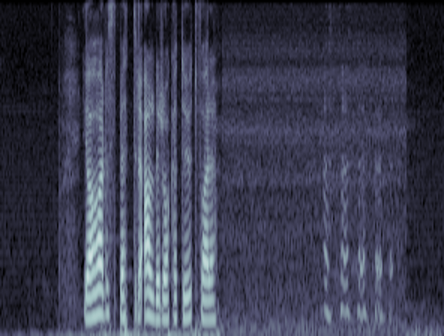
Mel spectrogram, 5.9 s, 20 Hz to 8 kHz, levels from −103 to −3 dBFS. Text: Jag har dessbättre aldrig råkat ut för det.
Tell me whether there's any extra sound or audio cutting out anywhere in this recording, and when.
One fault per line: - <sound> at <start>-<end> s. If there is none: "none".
- laugh at 4.3-5.3 s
